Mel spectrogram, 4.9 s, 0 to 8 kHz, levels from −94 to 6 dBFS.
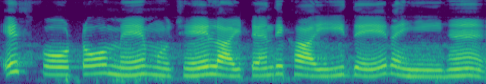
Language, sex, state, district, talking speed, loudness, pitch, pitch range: Hindi, female, Madhya Pradesh, Katni, 110 wpm, -16 LUFS, 225 Hz, 205-245 Hz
